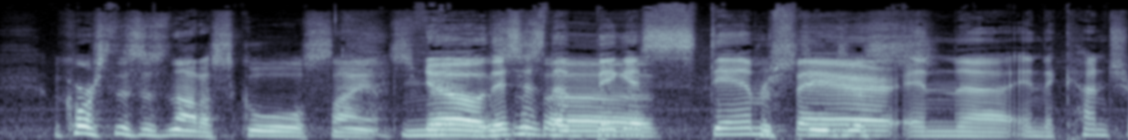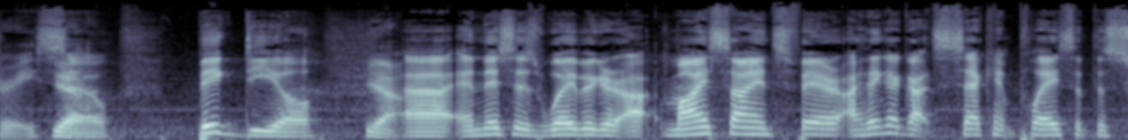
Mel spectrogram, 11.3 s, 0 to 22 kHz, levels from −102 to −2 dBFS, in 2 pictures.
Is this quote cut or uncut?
uncut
